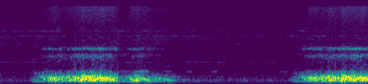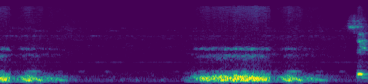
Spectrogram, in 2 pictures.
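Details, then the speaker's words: Teaching manikin, posterior chest auscultation avoiding the scapula: soft, low rustling breaths with prolonged inspiration and barely audible expiration. Normal vesicular breath sounds (murmullo vesicular). "O sea, inspiración prolongada, expiración apenas audible, murmullo vesicular."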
